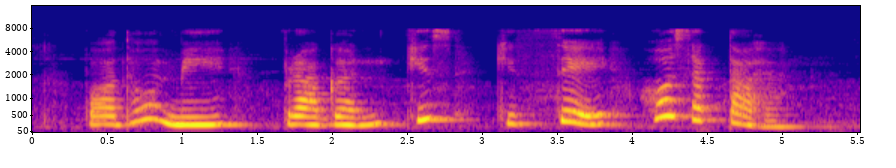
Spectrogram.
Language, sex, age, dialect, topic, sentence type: Hindi, female, 25-30, Marwari Dhudhari, agriculture, question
